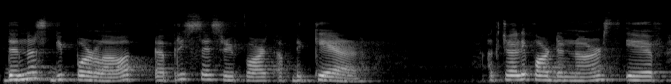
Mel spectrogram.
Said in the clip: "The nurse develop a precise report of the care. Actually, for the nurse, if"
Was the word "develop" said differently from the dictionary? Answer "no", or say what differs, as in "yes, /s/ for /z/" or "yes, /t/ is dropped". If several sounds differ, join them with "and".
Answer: yes, /p/ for /v/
